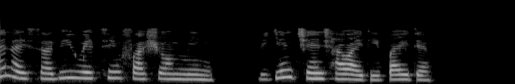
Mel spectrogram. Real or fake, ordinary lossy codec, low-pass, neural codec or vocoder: real; none; 5.4 kHz; none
